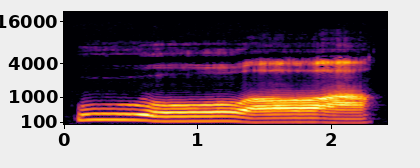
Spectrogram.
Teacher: The back vowel in French are OO, O, A. Again, I said them OO, O, A when opening my mouth.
